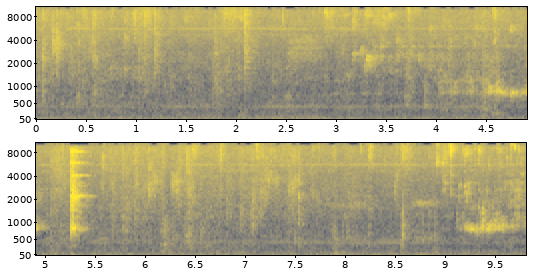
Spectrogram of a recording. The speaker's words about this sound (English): Pouring the tea from the teapot into the cup. Mmm. It's not actually a cup, it's a mug, isn't it?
